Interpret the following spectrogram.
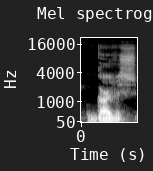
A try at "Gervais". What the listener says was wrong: Gervais. Ricky Gervais. Yeah, Gervais. The S is silent.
